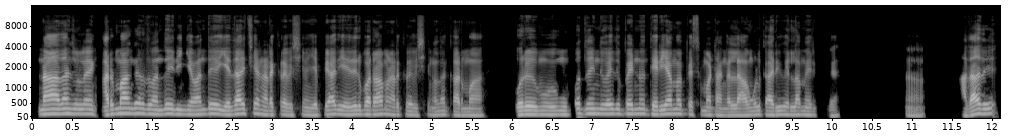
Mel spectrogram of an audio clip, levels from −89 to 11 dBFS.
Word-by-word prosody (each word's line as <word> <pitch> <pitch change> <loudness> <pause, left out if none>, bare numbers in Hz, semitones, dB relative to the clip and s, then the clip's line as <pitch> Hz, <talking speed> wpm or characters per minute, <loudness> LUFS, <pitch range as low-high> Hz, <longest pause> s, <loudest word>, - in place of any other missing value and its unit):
நான் 150 +2 +7
அதான் 160 0 +2
சொல்வேன், 150 -2 +1
கர்மாங்கிறது 160 +2 +3
வந்து 150 +3 0
நீங்க 140 -1 -1
வந்து 145 +3 -1 0.2
எதர்ச்சியா 150 +1 +1
நடக்குற 130 0 -1
விஷயம், 115 +1 -6
எப்பயாவது 140 +5 0
எதிர்பாராமல் 135 +1 +1
நடக்குற 120 -1 -4
விஷயங்கள்தான் 115 +2 -7
கர்மா. 105 -1 -1 0.5
ஒரு 135 +1 +5 0.2
மு 130 - -1 0.2
முப்பத்தைந்து 155 +4 -1
வயது 155 0 +1
பெண் 155 0 +1 0.2
தெரியாம 150 +3 +2
பேச 130 - -4
மாட்டாங்கல்ல. 110 -2 0
அவங்களுக்கு 120 +1 -1
அறிவு 125 +2 -2
எல்லாம் 125 -1 -2
இருக்குல. 95 -4 -11 0.9
அ - - -5 0.7
அதாவது 155 0 +4
135 Hz, 145 wpm, -24 LUFS, 120-155 Hz, 0.9 s, நான்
